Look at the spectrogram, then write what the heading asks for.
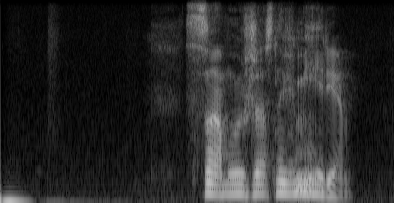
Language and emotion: Russian, angry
